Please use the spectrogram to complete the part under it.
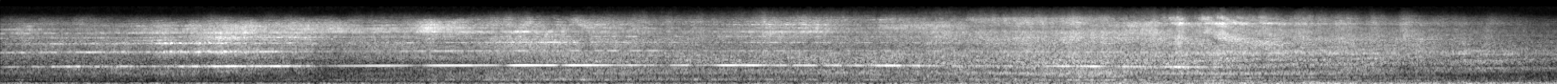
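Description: An EasyJet passenger jet departs Manchester Airport for the Isle of Man, its engines a steady, loud roar with a whining tone throughout, swelling slightly as it climbs away, with no talking.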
